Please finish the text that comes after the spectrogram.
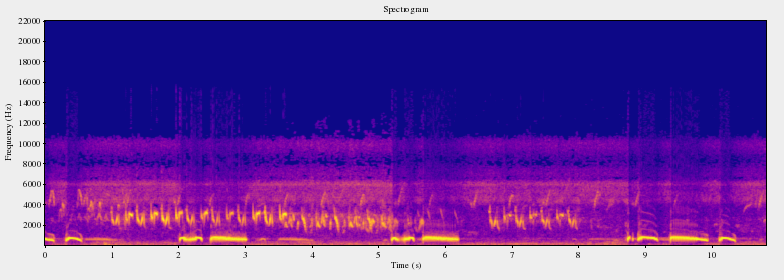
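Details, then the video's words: Spotted dove calling as a trapping lure, with repeated phrases of deep hollow coos, some long and some clipped, among busy high-pitched chirping and twittering from other birds. "SUARA BURUNG TEKUKUR BERSIH JERNIH"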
